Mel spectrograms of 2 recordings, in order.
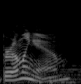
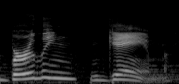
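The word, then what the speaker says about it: Burlingame: uh oh that's how the city's name is pronounced I I'm assuming so I don't know actually I just call it Burlingham Burling gam Burling game I don't know but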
